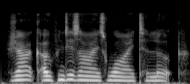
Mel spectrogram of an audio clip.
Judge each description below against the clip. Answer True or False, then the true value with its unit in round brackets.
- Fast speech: True (220 wpm)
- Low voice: False (185 Hz)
